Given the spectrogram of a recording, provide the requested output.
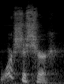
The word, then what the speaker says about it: Worcestershire: then there's you know it looks like worcestershire but it's worcestershire somebody said it they said you you pronounce this word wash your sister uh no i didn't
